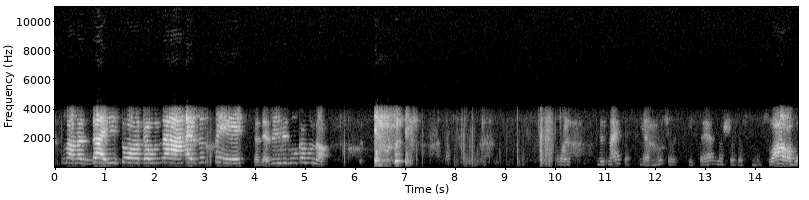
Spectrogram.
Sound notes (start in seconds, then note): 6.4 cough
